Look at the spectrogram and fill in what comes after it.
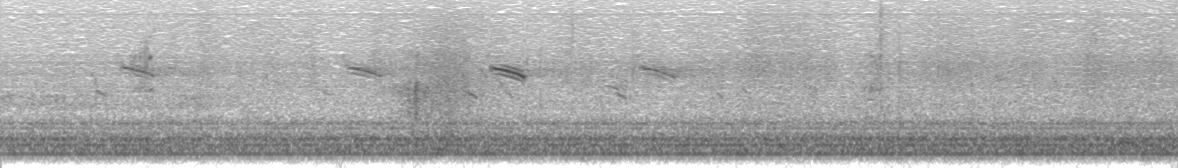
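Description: A bird calls in short chirps that fall in pitch, about five of them in the first half, over a steady low mechanical hum.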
